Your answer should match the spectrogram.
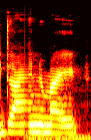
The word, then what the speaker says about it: Dynamyte: It's at call me Dynamyte.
